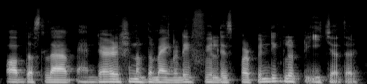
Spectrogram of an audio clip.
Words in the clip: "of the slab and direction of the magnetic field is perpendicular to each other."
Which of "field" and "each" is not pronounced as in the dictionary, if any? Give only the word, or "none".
none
